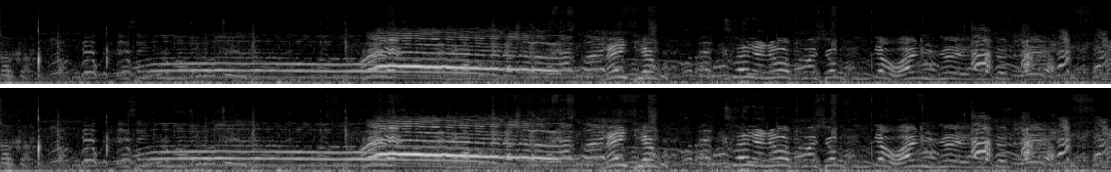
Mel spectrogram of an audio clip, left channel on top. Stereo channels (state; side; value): quieter; left; 3.2 dB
